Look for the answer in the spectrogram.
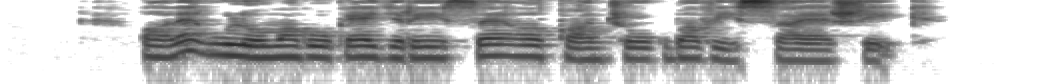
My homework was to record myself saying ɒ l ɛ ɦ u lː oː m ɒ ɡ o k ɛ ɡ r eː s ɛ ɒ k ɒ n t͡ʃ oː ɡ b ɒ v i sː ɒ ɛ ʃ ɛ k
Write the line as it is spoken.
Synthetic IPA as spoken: ɒ l ɛ ɦ u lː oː m ɒ ɡ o k ɛ ɟ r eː s ɛ ɒ k ɒ n t͡ʃ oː ɡ b ɒ v i sː ɒ ɛ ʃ i k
